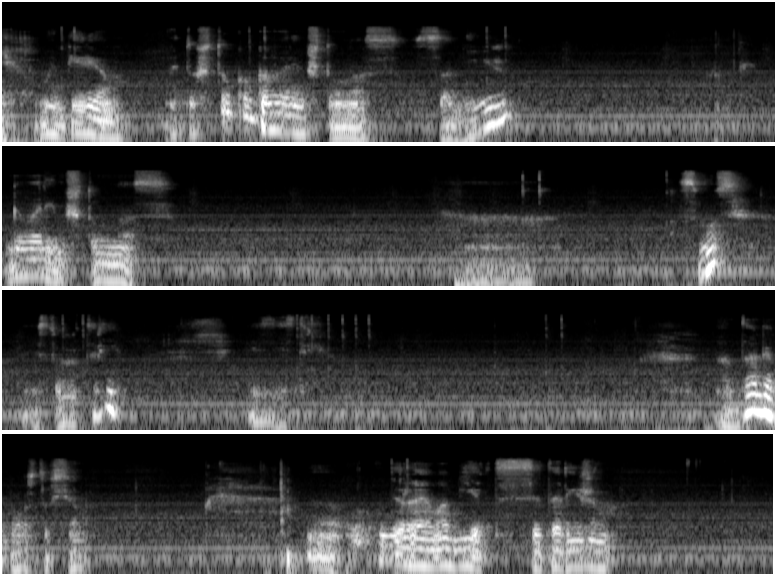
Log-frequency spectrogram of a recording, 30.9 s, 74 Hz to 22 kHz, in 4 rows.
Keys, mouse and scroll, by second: 0.6 click, 2.4-5.5 drag, 12.9-15.9 right drag, 16.1 click, 18.4 click, 20.9 click, 21.5-22.1 scroll down 4, 27.0-30.1 drag.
